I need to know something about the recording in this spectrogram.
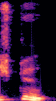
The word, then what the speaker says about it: Stück: এটা Stew হ্যাঁ স্টুক হ্যাঁ, এখানে কিছুটা ঠোঁট গোল করে স্টুক স্টুক অর্থ হয় যে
